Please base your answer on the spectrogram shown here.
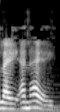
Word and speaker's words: Lena: late great grandmother her first name which is pronounced l n a is said to have been chosen just because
